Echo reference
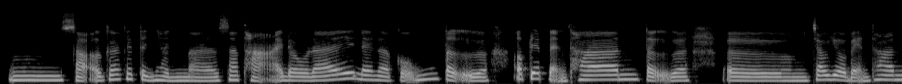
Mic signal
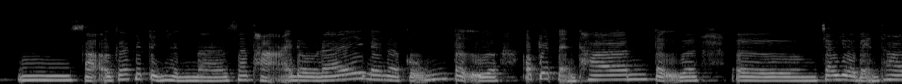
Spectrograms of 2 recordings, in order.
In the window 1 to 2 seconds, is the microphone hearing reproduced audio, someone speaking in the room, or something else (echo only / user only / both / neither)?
echo only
